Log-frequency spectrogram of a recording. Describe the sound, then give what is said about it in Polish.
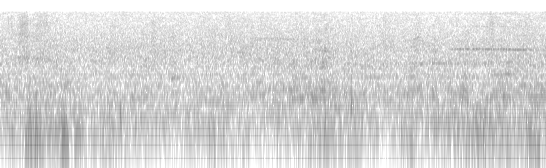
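Strong ocean wind blows steadily across the microphone on Copacabana beach in Rio de Janeiro, a continuous rumbling roar with low buffeting gusts, while faint indistinct voices of young people murmur in the background as they wait for the profession of faith. “Młodzież pośród wiatru, który powiewa tutaj na plaży Copacabana, od oceanu, kotłuje się gdzieś między tymi wzgórzami, które otaczają plaże i Rio de Janeiro, powstaje w tej chwili, oczekując na wyznanie wiary.”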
